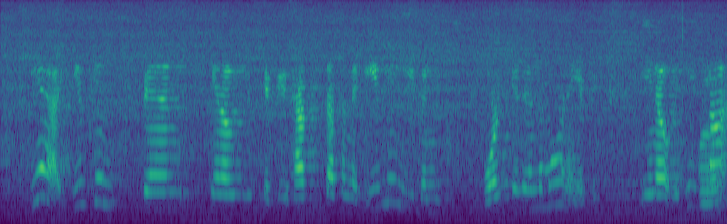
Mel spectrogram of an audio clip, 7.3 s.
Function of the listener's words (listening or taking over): listening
